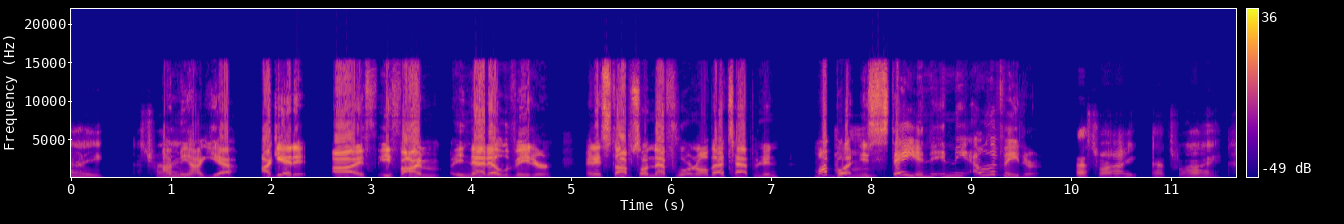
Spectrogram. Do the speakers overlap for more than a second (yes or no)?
no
